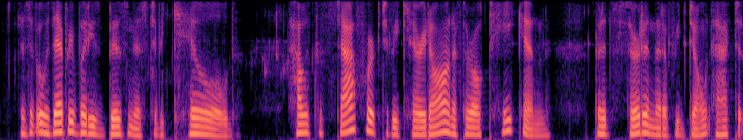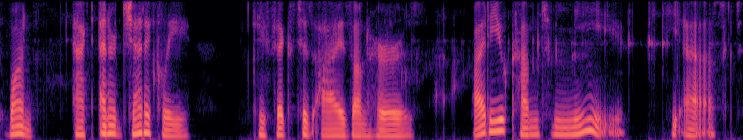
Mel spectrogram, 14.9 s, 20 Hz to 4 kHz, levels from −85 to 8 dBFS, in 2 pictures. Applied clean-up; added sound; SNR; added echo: neural separator model SepFormer WHAM!.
